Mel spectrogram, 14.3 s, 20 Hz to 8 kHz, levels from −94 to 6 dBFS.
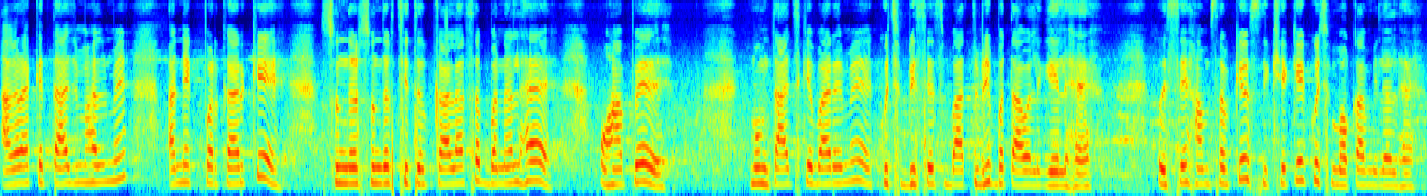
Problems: none marked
